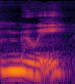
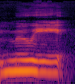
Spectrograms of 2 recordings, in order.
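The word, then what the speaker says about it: Mooi: and i' cast on I think it's pronounced muoy m o o i the mooy uh scarf or wrap by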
